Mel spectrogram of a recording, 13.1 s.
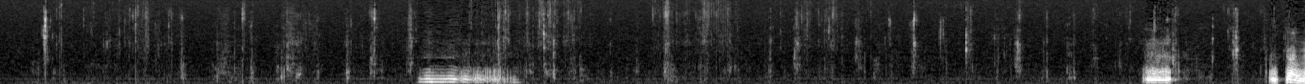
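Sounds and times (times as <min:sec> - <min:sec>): person chewing food: 0:00.0 - 0:12.8
voice humming: 0:04.1 - 0:05.2.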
